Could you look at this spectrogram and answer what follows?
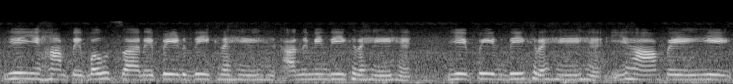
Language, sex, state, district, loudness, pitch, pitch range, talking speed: Hindi, female, Haryana, Rohtak, -13 LUFS, 230 Hz, 220-245 Hz, 170 wpm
